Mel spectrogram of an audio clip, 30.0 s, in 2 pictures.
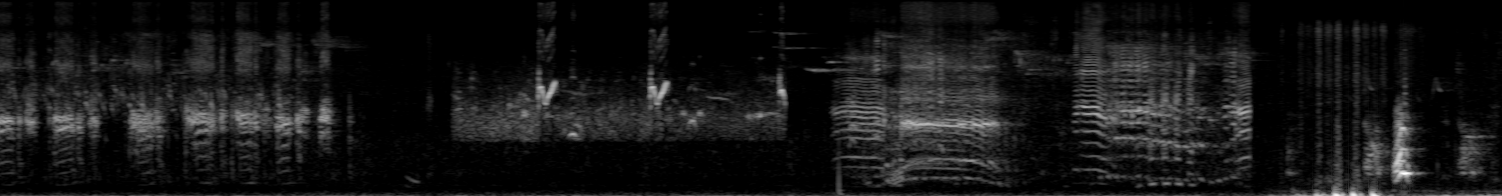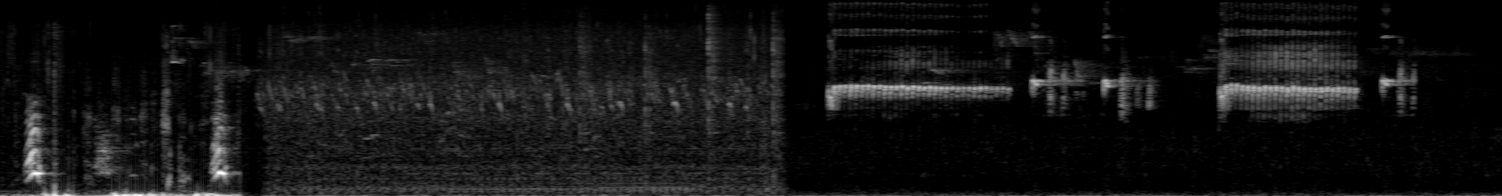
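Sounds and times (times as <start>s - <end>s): dog barking and yipping: 13.7s - 16.2s, 17.2s - 17.5s.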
